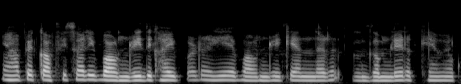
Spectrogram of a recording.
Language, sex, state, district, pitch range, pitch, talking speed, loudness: Hindi, female, Uttar Pradesh, Lalitpur, 185-205 Hz, 195 Hz, 220 wpm, -20 LUFS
